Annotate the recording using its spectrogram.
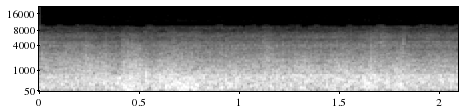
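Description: Steady rush of wind over a helmet-mounted action camera's microphone while riding a scooter, mixed with road and engine noise.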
